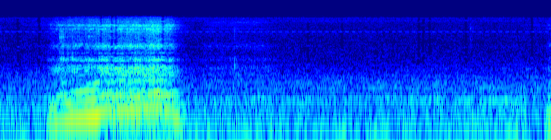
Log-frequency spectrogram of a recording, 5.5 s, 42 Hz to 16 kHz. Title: SNORING MOM SLEEPING ASMR SERIES PART 39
